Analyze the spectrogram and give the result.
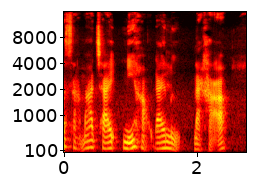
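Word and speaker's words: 你好: ที่ 3 นะ คะ เป็น วรรณยุกต์ เสียง ที่ 2 เรียบ ร้อย แล้ว นั่น ก็ คือ เป็น ไป ตาม กฎ การ ออก เสียง เสียง ที่ 3 นั่น เอง ถ้า ใคร จะ ไม่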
